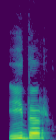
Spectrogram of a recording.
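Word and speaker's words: either: नीदर और नॉर, इसको आइदर भी बोला जाता है, इसको नाइदर भी आप प्रोनाउंस कर सकते हो।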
